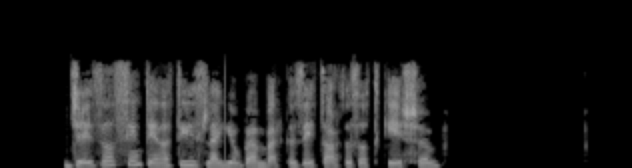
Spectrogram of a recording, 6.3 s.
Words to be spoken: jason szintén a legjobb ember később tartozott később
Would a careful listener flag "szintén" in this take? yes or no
no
